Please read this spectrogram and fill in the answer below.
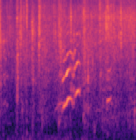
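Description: Several pairs of bare feet running and splashing through shallow river water in quick, irregular slaps. There are a couple of short rising cries about halfway through.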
